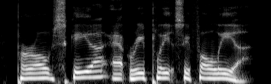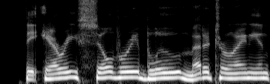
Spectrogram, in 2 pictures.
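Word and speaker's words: Perovskia atriplicifolia: Russian sage, Profotripsifolia, pronounced Perovskia atripsifolia, the airy silvery blue Mediterranean perennial that signals high-end landscape design to anyone who knows what they are looking at.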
